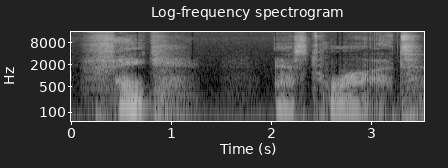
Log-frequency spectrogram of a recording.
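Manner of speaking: seductive, breathy, sultry whisper. Trying to say an insult in a very sexual manner: seductive delivery. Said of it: "I don't know how to say fake ass twat in a very sexual manner, but I will try".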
